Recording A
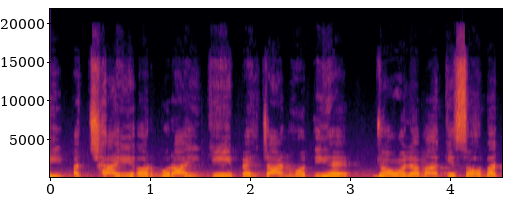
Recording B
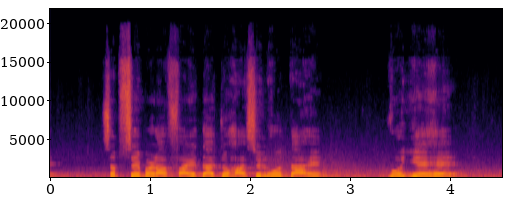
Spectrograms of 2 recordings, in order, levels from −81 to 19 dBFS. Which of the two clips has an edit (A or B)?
A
